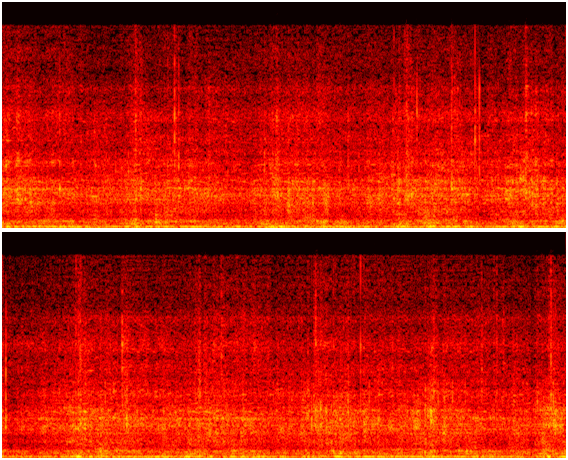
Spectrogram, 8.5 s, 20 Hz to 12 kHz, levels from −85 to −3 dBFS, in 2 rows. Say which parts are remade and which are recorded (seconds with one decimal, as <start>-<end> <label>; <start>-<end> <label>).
0.0-2.9 remade; 2.9-4.5 recorded; 4.5-8.5 remade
